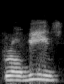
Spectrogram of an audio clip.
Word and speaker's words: province: When you introduce yourself about the province, you have to say province, the first syllable, not the second syllable. Province, not province, province.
